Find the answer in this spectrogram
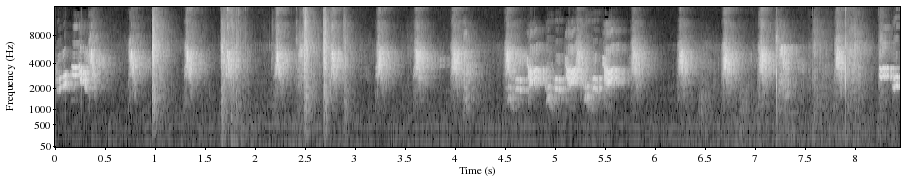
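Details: Unusual calling by a yellow-vented bulbul: rhythmic harsh chirps with short warbled bursts woven in, and a faint hum behind.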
